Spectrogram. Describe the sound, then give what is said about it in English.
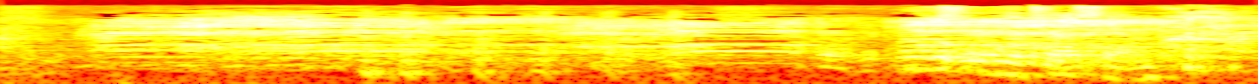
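A sheep bleats loudly, two long wavering calls, the first lasting several seconds and the second following after a brief pause, as people try to catch it on a hill. “We try and catch one now and see what we can do with it.”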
